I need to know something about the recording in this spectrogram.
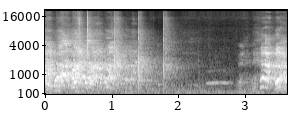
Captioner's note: laughter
